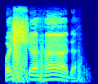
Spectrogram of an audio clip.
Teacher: alif lam nya tidak terbaca karena disitu ada tajwid maka hukum bacaannya adalah alif lam syamsiah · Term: alif lam syamsiyah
